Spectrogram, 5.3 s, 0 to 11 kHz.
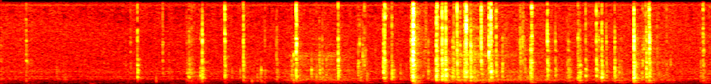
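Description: Small plastic clicks and taps, with some handling rustle, as fingers fit the folding roof panels of a 1:18 scale diecast model convertible into place. The clicks are sparse at first and come thicker from about three seconds in.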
